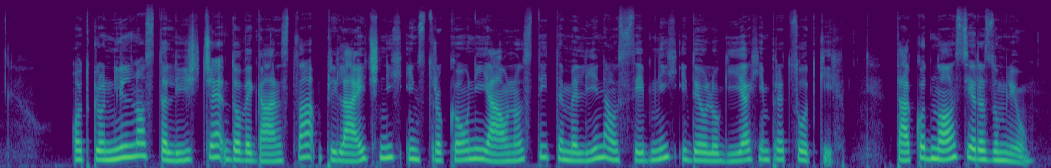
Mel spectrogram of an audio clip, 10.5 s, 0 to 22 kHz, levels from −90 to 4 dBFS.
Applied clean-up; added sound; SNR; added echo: none; none; none; none.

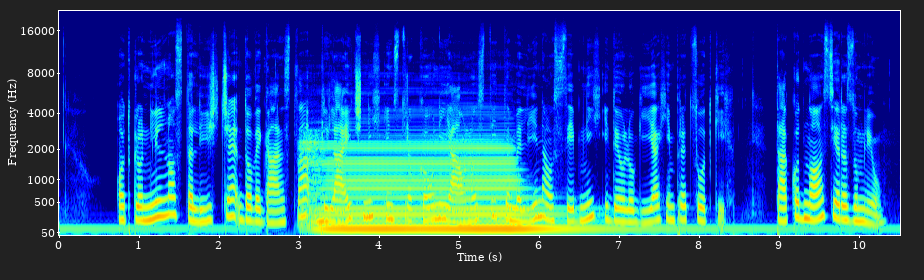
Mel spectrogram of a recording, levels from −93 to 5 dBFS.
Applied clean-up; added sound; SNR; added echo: none; Bowed string instrument; 0 dB; none.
